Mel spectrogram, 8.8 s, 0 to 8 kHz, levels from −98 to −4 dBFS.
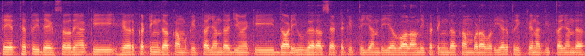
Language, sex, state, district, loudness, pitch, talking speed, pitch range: Punjabi, male, Punjab, Kapurthala, -17 LUFS, 115 Hz, 220 wpm, 110-120 Hz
